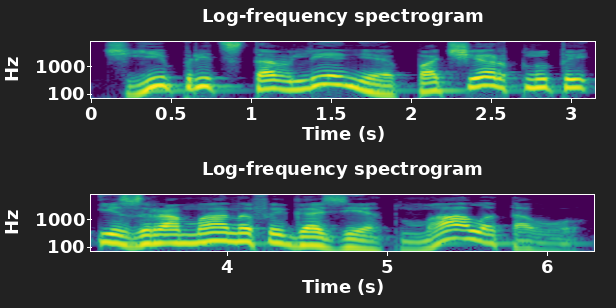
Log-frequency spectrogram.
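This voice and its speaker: An insightful priest in a spoken-word story, as a male reader plays him, laying out his reasoning like an official report. His voice lifts above the narration and moves animatedly, at an unhurried, deliberate pace. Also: fairly high pitch, a little mellow. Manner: earnest, explanatory, matter-of-fact. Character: calm, insightful middle-aged priest.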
